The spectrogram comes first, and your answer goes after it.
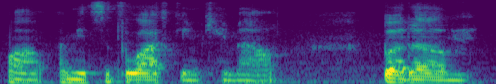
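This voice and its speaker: A man's voice: lowish voice, steady tone, a little fast, darkish tone, slight background noise. A man co-hosting a podcast in casual, rambling talk full of filler phrases. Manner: rambling, filler-heavy with many "you know"s. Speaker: podcast co-host. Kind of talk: casual chat. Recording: dull, lo-fi voice recording.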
